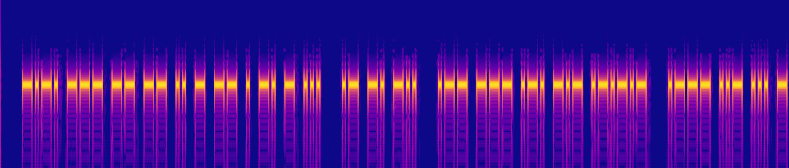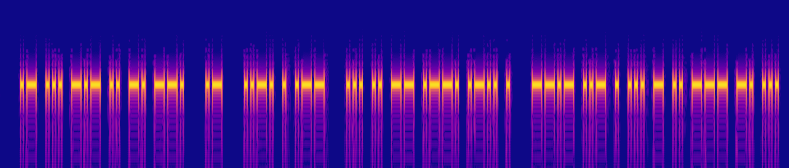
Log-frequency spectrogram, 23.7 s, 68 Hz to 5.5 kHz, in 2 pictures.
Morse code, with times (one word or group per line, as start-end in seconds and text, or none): 0.3-4.8 COMMITMENTS
5.1-6.2 AND
6.6-9.7 WORK.
10.0-11.8 JUST
12.1-14.6 ASKING
14.9-15.2 A
15.5-16.7 FEW
17.0-19.5 SIMPLE
19.8-23.5 QUESTIONS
